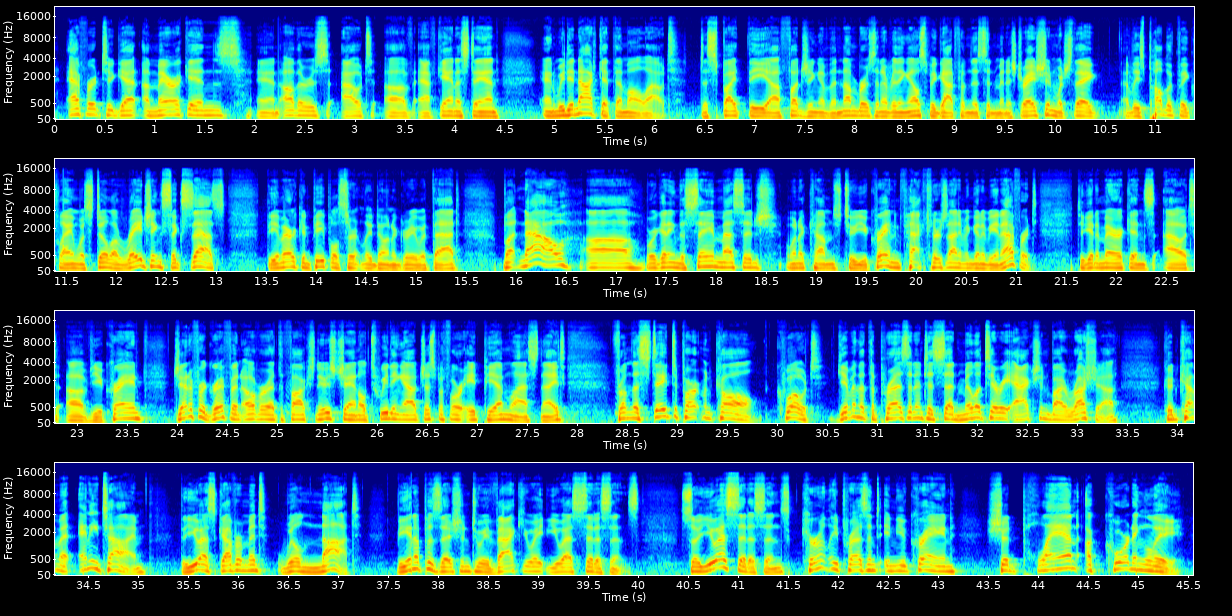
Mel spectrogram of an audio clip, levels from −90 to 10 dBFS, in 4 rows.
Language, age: English, 40-59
